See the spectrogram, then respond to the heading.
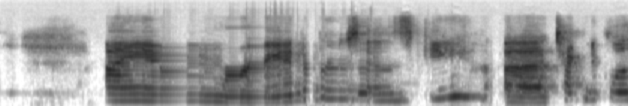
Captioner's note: audio distorts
